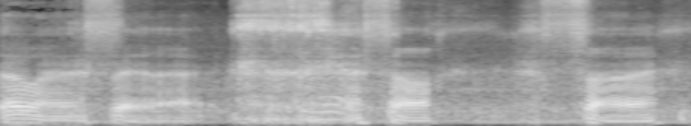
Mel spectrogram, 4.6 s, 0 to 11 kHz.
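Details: Dysarthria in a 27-year-old man with spinal muscular atrophy who lost speech after a tracheostomy tube was placed, reciting the alphabet briefly with the tube adjusted for the first time in months.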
